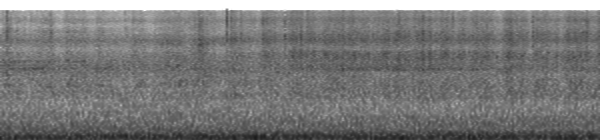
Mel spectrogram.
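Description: A fishing reel being cranked as braided line winds onto it off a spool pressed between two tennis balls for tension, under a steady low rumble.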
